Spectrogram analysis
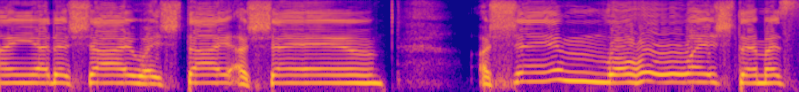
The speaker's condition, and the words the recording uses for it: No condition.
